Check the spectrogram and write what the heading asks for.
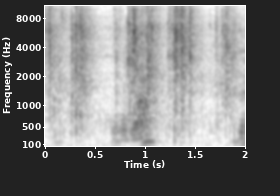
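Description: Plastic chocolate-bar wrapper being peeled open along its resealable glue flap, crackling in quick clicks, with a short vocal sound in the middle.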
